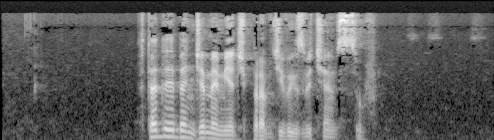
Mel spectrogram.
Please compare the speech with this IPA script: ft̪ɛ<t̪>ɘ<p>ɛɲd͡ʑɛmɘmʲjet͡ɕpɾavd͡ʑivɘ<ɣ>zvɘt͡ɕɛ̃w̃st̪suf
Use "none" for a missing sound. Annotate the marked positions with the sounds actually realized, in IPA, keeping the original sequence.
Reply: d̪, b, ɣ

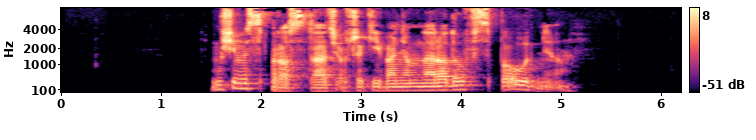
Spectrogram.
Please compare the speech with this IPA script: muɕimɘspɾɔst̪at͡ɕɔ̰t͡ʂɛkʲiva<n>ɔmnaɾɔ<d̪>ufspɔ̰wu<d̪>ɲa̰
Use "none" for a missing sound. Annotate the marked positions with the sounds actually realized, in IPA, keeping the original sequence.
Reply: ɲ, d̪, d̪

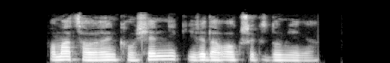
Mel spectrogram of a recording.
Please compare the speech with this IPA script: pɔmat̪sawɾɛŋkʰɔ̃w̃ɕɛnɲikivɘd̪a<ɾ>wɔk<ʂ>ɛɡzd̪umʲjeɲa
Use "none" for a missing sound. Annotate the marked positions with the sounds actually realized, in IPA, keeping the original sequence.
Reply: none, ʂ

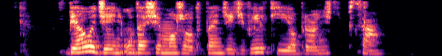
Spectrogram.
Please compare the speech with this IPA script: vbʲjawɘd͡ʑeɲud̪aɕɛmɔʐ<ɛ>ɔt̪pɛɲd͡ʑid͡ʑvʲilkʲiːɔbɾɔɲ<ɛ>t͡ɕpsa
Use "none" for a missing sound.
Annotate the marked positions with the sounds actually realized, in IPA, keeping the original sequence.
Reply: ɛ, i

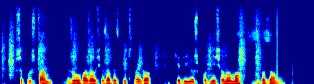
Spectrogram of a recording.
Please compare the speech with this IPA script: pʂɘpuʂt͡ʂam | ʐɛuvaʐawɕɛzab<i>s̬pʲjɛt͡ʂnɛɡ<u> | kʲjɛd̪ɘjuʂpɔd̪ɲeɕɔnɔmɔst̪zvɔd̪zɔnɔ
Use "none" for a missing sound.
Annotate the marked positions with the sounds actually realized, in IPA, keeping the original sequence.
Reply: ɛ, ɔ

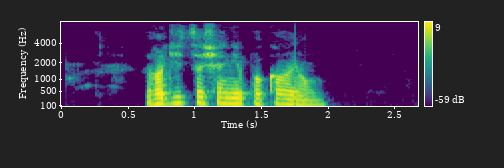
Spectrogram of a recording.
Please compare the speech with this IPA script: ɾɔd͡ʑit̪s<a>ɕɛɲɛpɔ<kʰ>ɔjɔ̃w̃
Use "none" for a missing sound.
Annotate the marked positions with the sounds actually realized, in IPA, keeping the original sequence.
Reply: ɛ, k

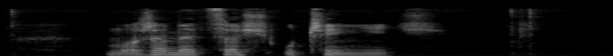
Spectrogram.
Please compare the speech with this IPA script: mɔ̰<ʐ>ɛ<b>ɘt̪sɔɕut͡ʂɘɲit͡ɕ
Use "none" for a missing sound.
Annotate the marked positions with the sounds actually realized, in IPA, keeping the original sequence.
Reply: ʐ, m

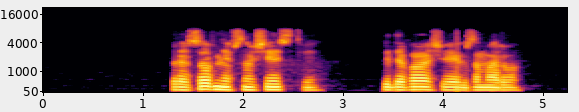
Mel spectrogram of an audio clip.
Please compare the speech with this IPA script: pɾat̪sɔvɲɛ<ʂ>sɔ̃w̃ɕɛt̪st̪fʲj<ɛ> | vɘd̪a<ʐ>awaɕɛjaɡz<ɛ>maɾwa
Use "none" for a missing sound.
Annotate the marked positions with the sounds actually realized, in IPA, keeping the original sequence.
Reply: f, ɛ, v, a

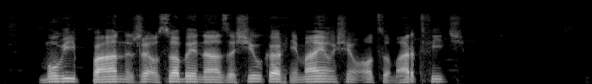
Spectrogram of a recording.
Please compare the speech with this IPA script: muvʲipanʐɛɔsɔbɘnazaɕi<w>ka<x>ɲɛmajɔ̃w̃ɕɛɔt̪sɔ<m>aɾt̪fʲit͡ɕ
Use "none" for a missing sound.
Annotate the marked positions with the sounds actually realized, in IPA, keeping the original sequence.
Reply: w, x, m

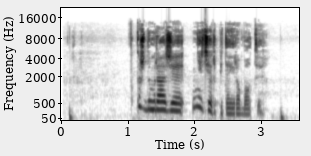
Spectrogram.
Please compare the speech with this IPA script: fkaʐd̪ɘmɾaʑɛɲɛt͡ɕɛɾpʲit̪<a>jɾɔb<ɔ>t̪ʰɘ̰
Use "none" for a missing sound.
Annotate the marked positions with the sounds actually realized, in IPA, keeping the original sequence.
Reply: ɛ, ɔ

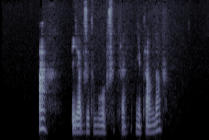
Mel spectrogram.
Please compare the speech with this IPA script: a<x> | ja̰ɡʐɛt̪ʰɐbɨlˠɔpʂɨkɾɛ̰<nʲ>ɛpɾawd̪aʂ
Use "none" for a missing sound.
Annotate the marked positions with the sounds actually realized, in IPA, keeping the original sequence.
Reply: x, nʲ

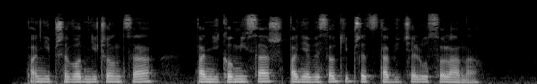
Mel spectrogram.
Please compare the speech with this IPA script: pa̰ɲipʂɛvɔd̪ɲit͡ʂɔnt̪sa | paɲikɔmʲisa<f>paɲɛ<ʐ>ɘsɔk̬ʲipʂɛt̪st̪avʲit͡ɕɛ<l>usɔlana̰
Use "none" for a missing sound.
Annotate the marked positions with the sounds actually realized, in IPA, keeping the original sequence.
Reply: ʂ, v, l

